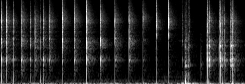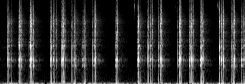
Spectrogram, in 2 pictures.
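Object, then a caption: Small glass terrarium dome. A small hollow glass cloche over a moss terrarium is held up close and tapped with fingernails and fingertips. About forty sharp, bright taps come in quick, uneven runs with short pauses, each a crisp click with a faint glassy ring that dies almost at once.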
